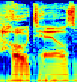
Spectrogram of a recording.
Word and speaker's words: Heaux Tales: funny because you know obviously it's hotels but it's spelled you know h-e-a-u-x and i was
